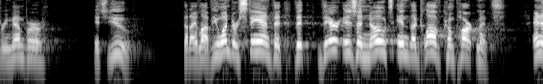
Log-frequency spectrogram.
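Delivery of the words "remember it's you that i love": God speaking tenderly. Retold or imitated. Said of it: "He says".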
